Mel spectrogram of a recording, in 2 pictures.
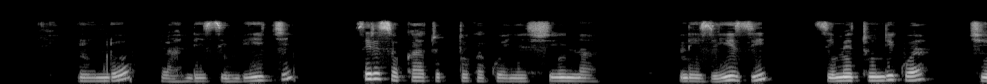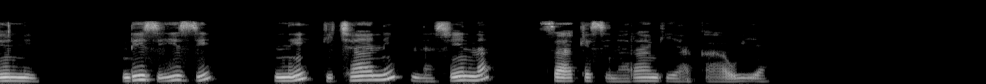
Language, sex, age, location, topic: Swahili, female, 36-49, Kisumu, agriculture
